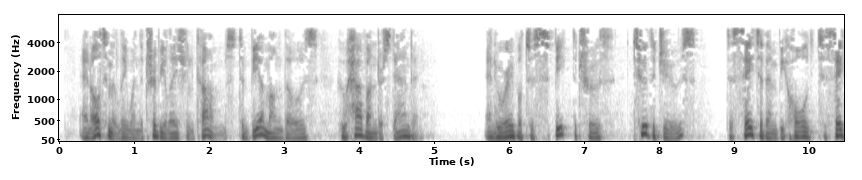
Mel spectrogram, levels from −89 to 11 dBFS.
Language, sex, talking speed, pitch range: English, male, 180 wpm, 100-130 Hz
